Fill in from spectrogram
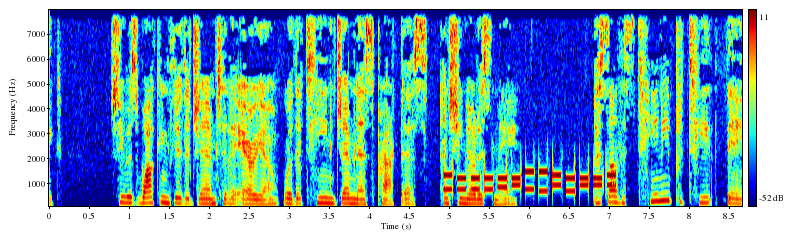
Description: DTMF, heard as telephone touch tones, dialled by machine, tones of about 110 ms. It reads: 54447*6301**0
